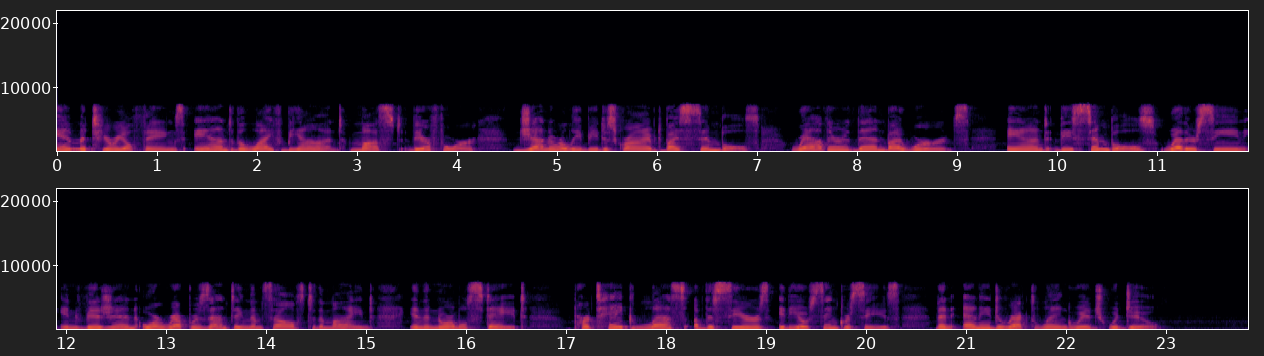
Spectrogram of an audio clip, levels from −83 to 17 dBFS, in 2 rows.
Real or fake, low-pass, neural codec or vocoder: real; 7.2 kHz; none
